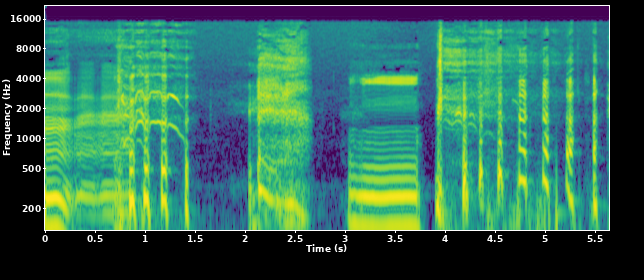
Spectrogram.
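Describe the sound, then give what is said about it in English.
A person imitates the low foghorn heard at the beginning of a film with a steady, droning hum of just under a second, set between bursts of talking and a brief breathy vocal sound. “Lots of fog horns in the beginning.”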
